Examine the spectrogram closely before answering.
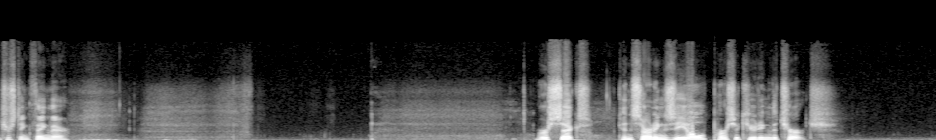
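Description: A man reads aloud from a book close by.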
